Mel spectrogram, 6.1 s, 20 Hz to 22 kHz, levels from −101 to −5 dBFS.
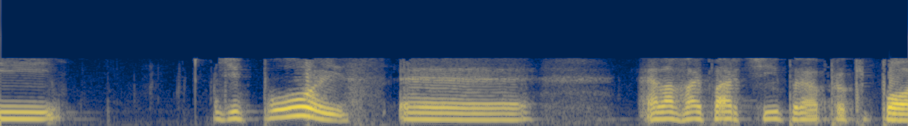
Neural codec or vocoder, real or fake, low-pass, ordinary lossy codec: none; real; 7.2 kHz; AAC, 16 kbps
